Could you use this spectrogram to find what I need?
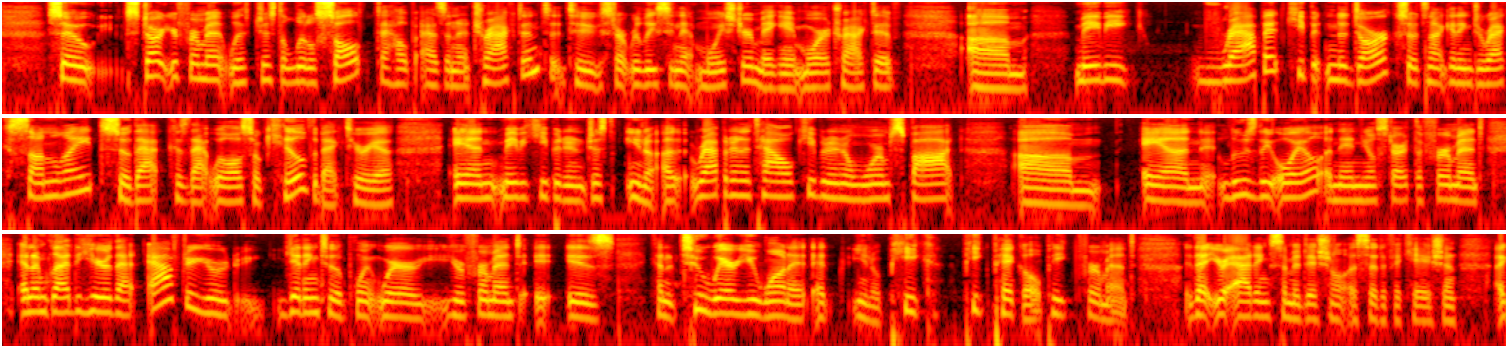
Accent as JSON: {"language": "English", "town": "Milwaukee", "region": "Wisconsin", "country": "United States", "tie": "born or raised there", "said": "I grew up in Milwaukee and spending all my summers with my grandmother on her farm, a very, very kind of a primitive farm outside of Osseo, Wisconsin."}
